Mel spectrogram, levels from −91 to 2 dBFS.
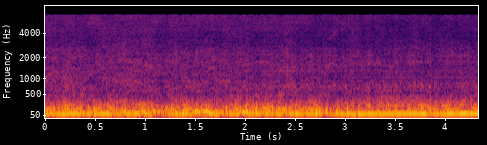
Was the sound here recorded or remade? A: remade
